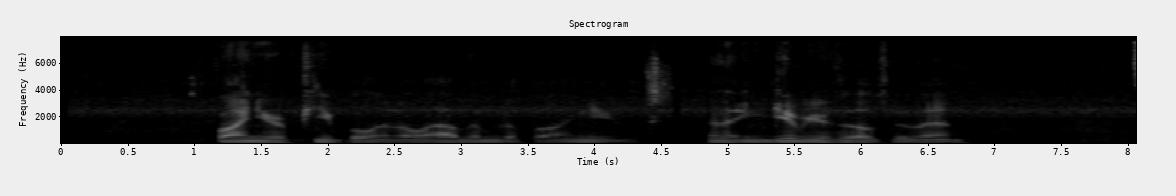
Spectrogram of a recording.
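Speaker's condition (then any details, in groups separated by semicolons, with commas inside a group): ALS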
